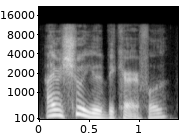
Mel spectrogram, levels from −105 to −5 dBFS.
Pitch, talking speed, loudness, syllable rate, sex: 135 Hz, 215 wpm, -16 LUFS, 6.0 syllables/s, male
